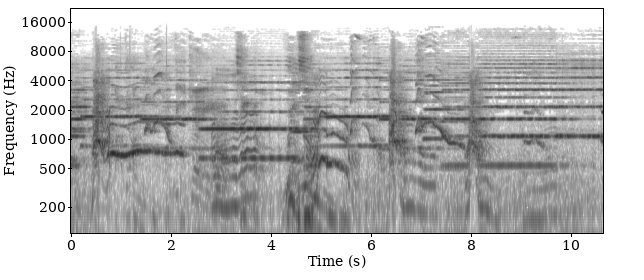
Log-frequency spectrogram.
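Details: Pet poodles howling together as if singing like a wolf: wavering, sliding howls rise and fall in repeated bursts of about a second, over steady sustained musical tones in the background.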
